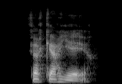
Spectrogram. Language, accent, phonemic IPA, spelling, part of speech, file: French, France, /fɛʁ ka.ʁjɛʁ/, faire carrière, verb, LL-Q150 (fra)-faire carrière.wav
- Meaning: to have a career, to make a career (in some industry)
